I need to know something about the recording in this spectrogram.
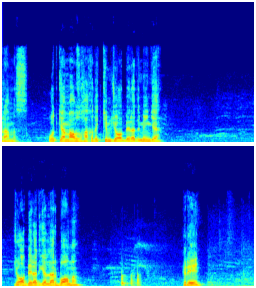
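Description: A man speaks loudly and clearly in a room.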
